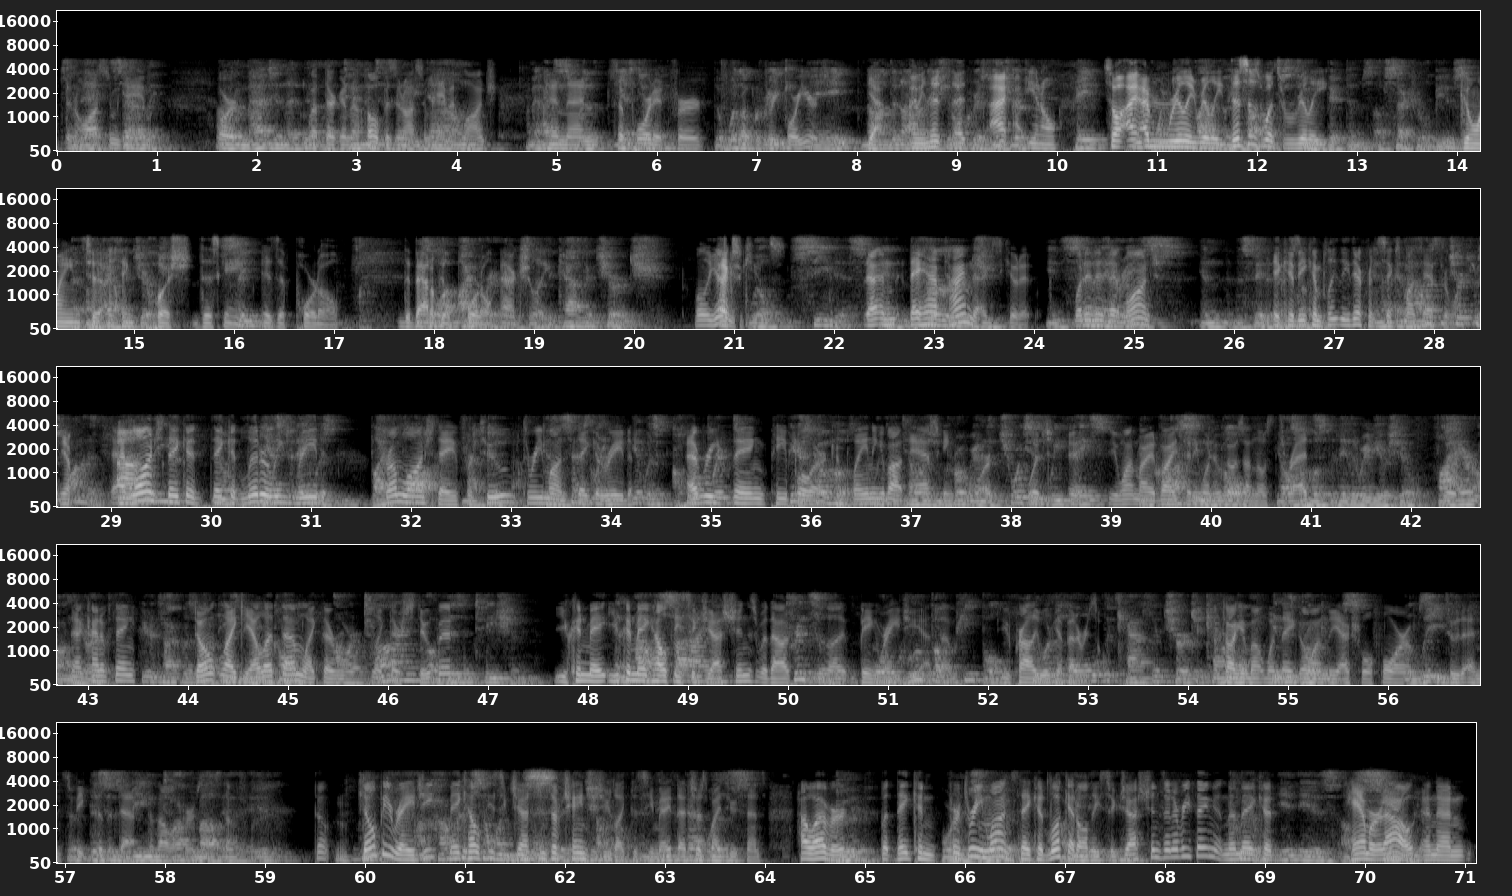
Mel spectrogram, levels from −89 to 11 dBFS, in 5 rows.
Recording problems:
high frequencies cut off; noticeable; nothing above 5 kHz
voice in the background; loud; throughout; 6 dB below the speech

